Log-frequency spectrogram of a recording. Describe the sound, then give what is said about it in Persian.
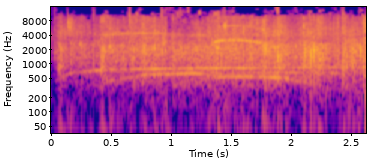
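Audience applause at a coaching session: steady, fairly quiet clapping that keeps an even level throughout, with no voices. “آیه غلامی محبت رو تشویقش کنید”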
